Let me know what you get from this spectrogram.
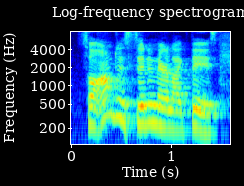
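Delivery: ordinary talk, nothing marked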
